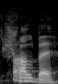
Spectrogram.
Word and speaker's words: Schwalbe: Oh, is it schwalbe? Yeah, they're German. Schwabbe should we pronounce it now a lot.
